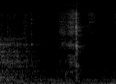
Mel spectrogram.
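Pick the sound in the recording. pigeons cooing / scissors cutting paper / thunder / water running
scissors cutting paper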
